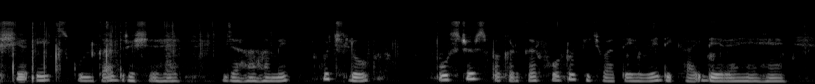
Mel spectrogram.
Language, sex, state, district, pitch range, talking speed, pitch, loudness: Maithili, female, Bihar, Araria, 155-190 Hz, 145 wpm, 165 Hz, -38 LUFS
